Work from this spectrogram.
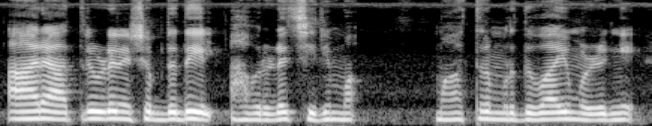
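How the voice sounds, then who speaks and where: Woman narrator, gentle storytelling, mellow tone, middle pitch. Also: flat delivery, moderate pace. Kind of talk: scripted narration.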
